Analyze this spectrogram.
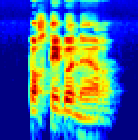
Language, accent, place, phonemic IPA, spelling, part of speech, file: French, France, Lyon, /pɔʁ.te bɔ.nœʁ/, porter bonheur, verb, LL-Q150 (fra)-porter bonheur.wav
- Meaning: to bring luck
